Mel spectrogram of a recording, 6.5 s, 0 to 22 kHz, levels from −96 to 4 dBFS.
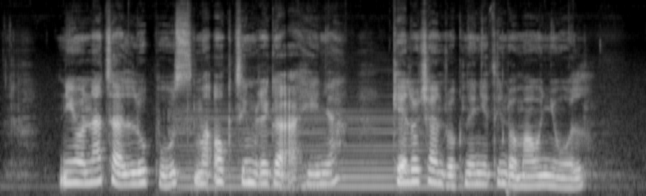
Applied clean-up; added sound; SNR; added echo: none; Bowed string instrument; 18 dB; none.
